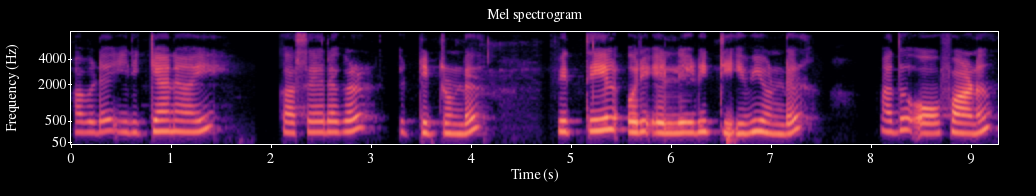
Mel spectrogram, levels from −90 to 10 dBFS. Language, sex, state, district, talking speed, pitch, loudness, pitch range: Malayalam, female, Kerala, Kollam, 70 wpm, 250 Hz, -17 LUFS, 235-285 Hz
